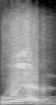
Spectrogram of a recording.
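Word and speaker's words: where: लेकिन यहाँ डब्ल्यू एच ई आर ई, डब्ल्यू की बाद एच आया तो क्या बोलेंगे वेयर। एक्चुअली इसका ध्यान से सुनना, इसका करेक्ट प्रोनाउंसिएशन जो होता है वेयर भी नहीं होता, वेयर, वेयर, वेयर।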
